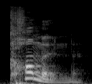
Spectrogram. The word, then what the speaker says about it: common: lessons the next word common common common a Kate common in English is a very common word and the schwa sound at the end of the word in common is a very common sound but because it's spelt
